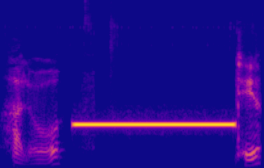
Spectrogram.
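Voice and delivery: normal talking voice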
